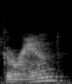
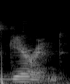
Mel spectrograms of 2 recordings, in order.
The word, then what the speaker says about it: Garand: it simply as this the rifle is traditionally pronounced garand whereas the designer is guarant now whether the rifle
